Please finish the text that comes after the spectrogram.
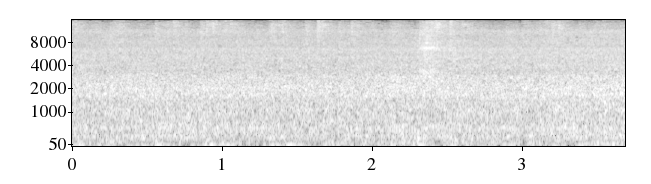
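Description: A Malangad ropeway car rolls into its station with a steady, dense mechanical rumble and hiss, even and unbroken from start to end, faint overall.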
